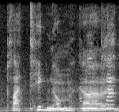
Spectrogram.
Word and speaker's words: Platignum: Well, it's the G silent Platinum. Platignum. There's supposed to be a silent G. I know, but it's more fun to pronounce the G.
